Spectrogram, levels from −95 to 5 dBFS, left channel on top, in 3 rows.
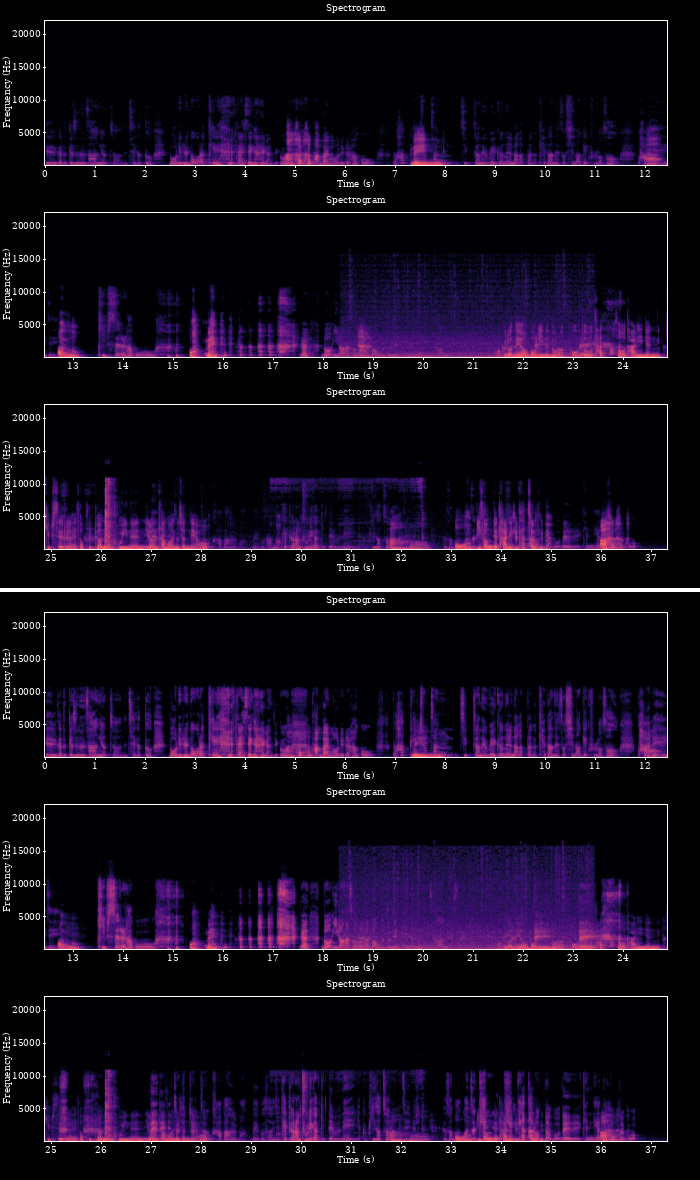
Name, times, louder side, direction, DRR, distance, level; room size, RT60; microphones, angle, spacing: voice 1, 0.0-12.7 13.5-15.2 16.3-22.6 23.0-24.1 25.2-25.3 25.6-26.0 26.9-32.3 32.8-36.7, right 6 dB, 80° right, 0.6 m, -44 dB
voice 2, 4.8-5.3 7.3-8.0 12.0-12.3 12.7-13.1 15.3-16.1 18.7-18.8 21.6-23.4 23.9-28.1 29.5-29.6 31.8-32.6 33.1-34.7 36.0-36.4, left 3 dB, 45° left, 0.6 m, -33 dB
sound 1, 18.3-23.4, equal, 45° right, 2.7 m, -43 dB
sound 2, 26.0-33.0, left 5 dB, 20° left, 0.9 m, -51 dB
17.5 x 6.4 x 3.8 m
head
